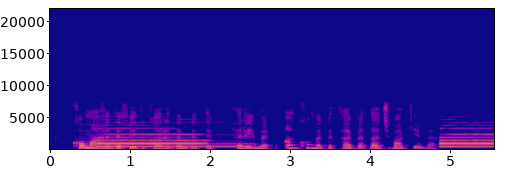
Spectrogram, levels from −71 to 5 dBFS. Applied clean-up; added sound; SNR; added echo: classical method Wiener filter.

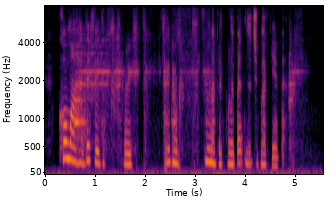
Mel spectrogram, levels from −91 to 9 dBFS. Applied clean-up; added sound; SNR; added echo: neural diffusion model UNIVERSE++.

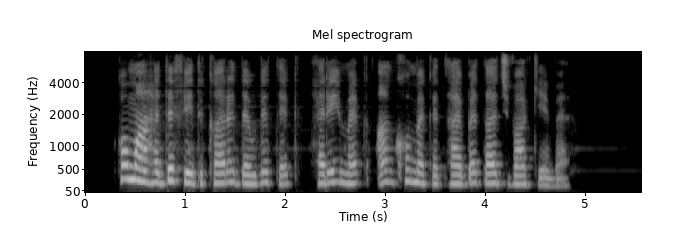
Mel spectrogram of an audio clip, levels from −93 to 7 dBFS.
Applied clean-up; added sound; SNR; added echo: neural mask model DeepFilterNet 3.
